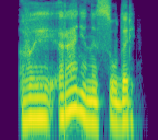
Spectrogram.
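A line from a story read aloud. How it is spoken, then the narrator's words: Slightly trembling question. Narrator (Russian): чуть дрожащим голосом спросила дочь Тирра Харька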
